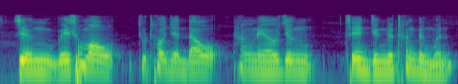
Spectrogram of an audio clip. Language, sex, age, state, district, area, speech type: Bodo, female, 60+, Assam, Udalguri, urban, spontaneous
